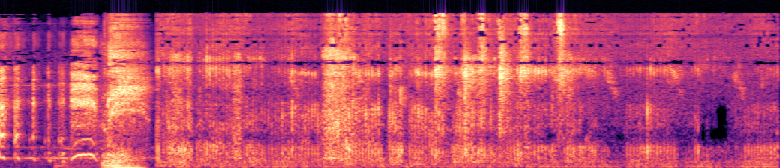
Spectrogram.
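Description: A Siamese cat gives a short call that glides in pitch, followed by a loud thump. Then a Siamese cat lying on a lap makes a long, low, continuous rumbling.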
